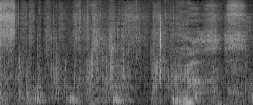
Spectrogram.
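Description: Short rustling and clicking noises, with a man's low wordless vocal sounds, such as hums, in the middle.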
